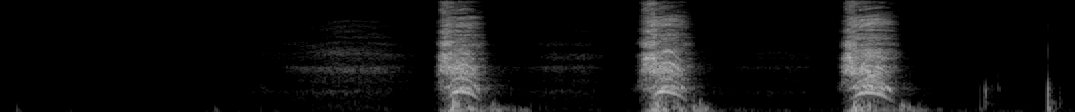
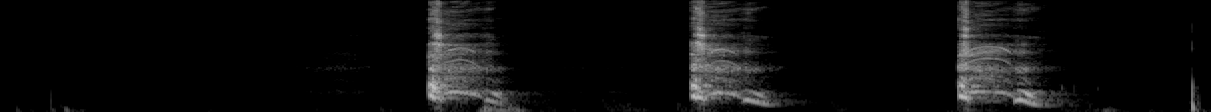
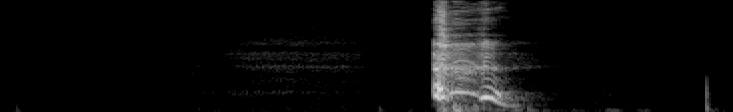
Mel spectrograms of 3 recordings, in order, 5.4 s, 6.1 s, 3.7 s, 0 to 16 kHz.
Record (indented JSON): {
  "exhalation_length": "5.4 s",
  "exhalation_amplitude": 15637,
  "exhalation_signal_mean_std_ratio": 0.31,
  "three_cough_length": "6.1 s",
  "three_cough_amplitude": 19604,
  "three_cough_signal_mean_std_ratio": 0.29,
  "cough_length": "3.7 s",
  "cough_amplitude": 32767,
  "cough_signal_mean_std_ratio": 0.22,
  "survey_phase": "alpha (2021-03-01 to 2021-08-12)",
  "age": "65+",
  "gender": "Female",
  "wearing_mask": "No",
  "symptom_none": true,
  "smoker_status": "Ex-smoker",
  "respiratory_condition_asthma": false,
  "respiratory_condition_other": false,
  "recruitment_source": "REACT",
  "submission_delay": "32 days",
  "covid_test_result": "Negative",
  "covid_test_method": "RT-qPCR"
}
